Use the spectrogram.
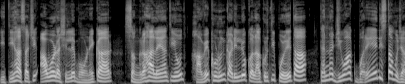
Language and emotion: Goan Konkani, happy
